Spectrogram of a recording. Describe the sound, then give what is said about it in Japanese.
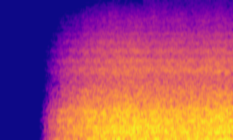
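Silence gives way to the steady, dense rumble of a train rolling along the rails, building quickly within a second and holding loud and continuous to the end, with no voices. “いくつもいくつも電車を乗り継いで乗り継いで、ようやく着いた先がこの南豊里村でした。”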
